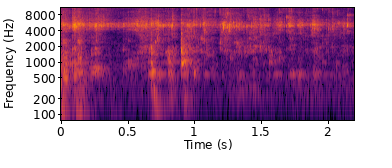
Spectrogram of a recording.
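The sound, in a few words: rinsing garlic scapes in water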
